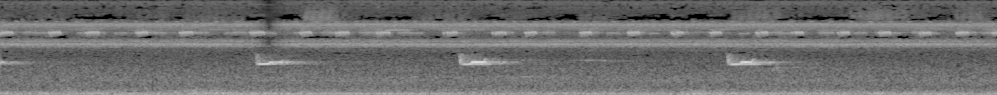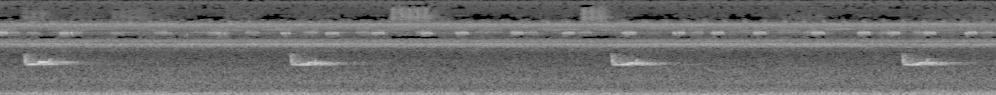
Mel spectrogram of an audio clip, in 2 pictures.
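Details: Night crickets in the forest keep up a continuous high buzzing trill with fast pulsed chirps, while a separate short, falling call from another animal repeats about every two to three seconds.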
